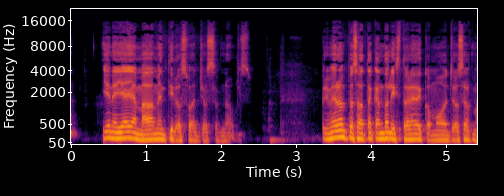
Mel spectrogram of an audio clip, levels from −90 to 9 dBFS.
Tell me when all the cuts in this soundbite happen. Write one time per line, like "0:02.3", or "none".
none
